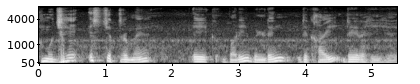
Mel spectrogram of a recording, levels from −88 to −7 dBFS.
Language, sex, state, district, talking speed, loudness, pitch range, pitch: Hindi, male, Madhya Pradesh, Dhar, 120 wpm, -17 LUFS, 100-135 Hz, 115 Hz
